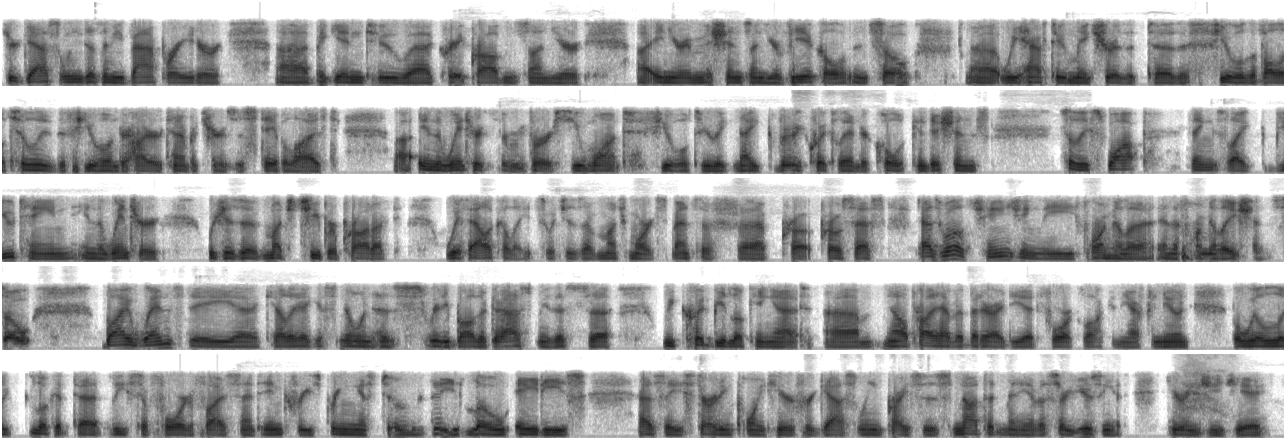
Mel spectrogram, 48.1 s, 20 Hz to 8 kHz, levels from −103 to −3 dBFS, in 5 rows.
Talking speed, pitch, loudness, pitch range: 210 wpm, 85 Hz, -22 LUFS, 80-90 Hz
